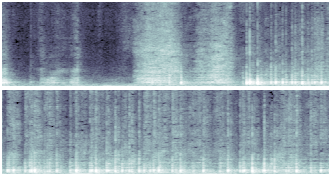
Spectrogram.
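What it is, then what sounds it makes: Cardboard box. A hand-sized black and white printed cardboard box for a brush pen set, with pens inside, is held in one hand while the fingertips and nails of the other tap and scratch its front face. Soft scratching and rubbing comes first, then a quick run of dry, hollow mid-pitched taps mixed with scraping nails.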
